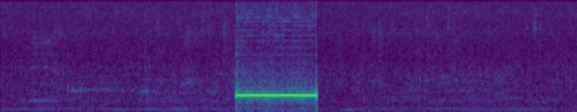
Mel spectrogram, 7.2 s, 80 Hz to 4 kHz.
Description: Ringback tone (Europe, 425 Hz).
